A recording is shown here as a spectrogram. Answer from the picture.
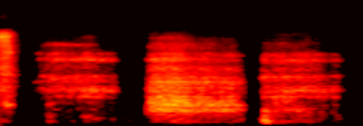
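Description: A woman breathing heavily in three short, breathy gasps, each about half a second long, heard over a video-call link.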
